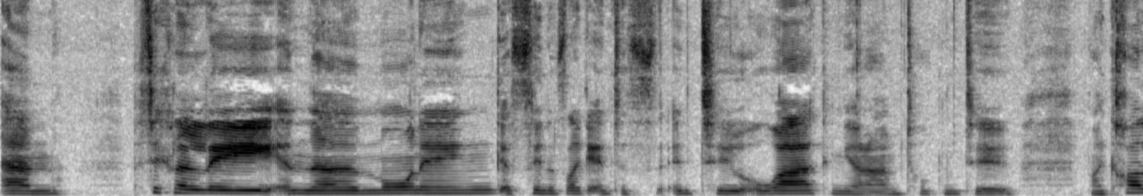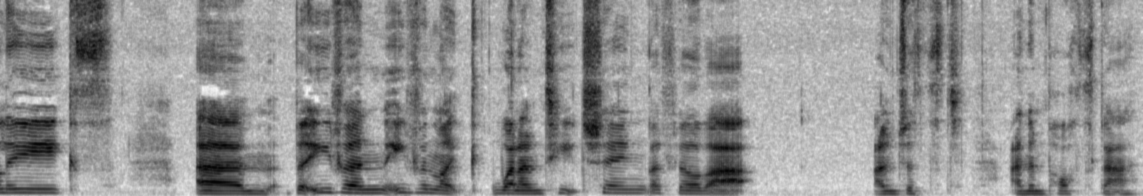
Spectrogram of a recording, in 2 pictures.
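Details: Adult woman who describes herself as a stammerer, speaking on what she calls a bad day; part-word and word repetitions are present; stuttering (stammering).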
